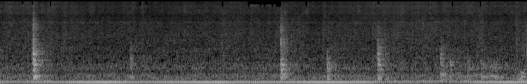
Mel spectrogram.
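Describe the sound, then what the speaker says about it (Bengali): Chopped green chili and half a tomato fry in a pan with a steady low sizzle and a constant hum. A spatula scrapes and taps at irregular intervals, and no voices are heard. "এটাকেও একটু নাড়িয়ে চাড়িয়ে ফ্রাই করতে হবে"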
